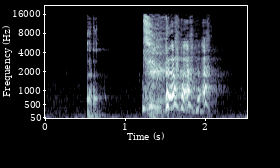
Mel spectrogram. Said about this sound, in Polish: to akurat był dźwięk beknięcia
